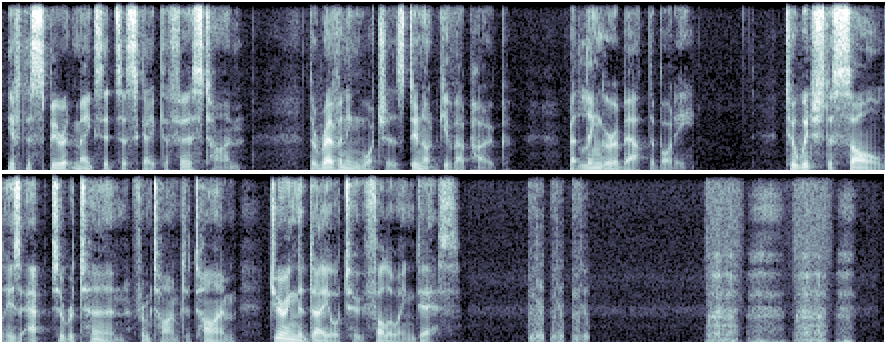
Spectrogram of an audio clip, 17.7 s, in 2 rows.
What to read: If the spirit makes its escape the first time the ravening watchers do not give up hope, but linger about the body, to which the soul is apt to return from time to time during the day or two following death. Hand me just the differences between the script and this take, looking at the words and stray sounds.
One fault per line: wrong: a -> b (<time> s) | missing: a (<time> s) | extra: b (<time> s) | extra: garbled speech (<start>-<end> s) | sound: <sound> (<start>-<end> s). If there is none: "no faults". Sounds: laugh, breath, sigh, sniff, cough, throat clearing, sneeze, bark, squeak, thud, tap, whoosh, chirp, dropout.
sound: laugh (14.1-14.7 s)
sound: breath (15.8-17.4 s)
